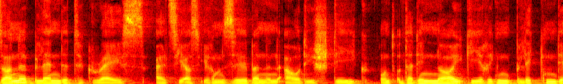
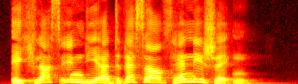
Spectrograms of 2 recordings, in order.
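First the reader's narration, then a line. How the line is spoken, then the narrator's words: Calling after someone. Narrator (German): Ihr neuer Chef rief ihr noch hinterher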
